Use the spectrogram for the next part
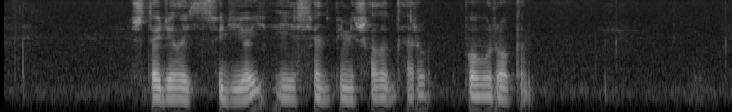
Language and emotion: Russian, neutral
